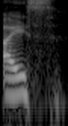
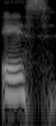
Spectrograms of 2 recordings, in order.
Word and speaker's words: aos: sometimes as a es can be pronounced anywhere from like ice to Ace depending on the dialect and which type of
